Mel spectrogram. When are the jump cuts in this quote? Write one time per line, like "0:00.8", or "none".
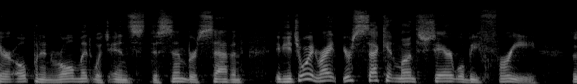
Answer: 0:03.4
